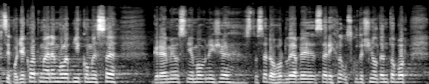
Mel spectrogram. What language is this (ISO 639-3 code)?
ces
